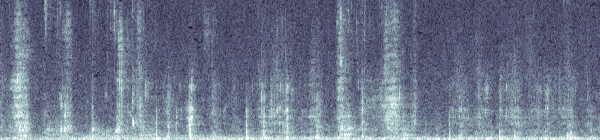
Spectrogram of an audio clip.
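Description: Close-up chewing and biting of braised aged kimchi (mukeunji kimchi-jjim), with irregular mouth smacks and crunches several times a second.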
